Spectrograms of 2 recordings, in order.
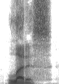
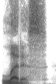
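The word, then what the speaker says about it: Lettice: By the 1600s, it sounded like lettuce. English pronunciation had shifted just enough that the name became a homophone for a vegetable.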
